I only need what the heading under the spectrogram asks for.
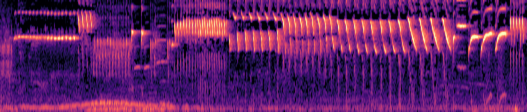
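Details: Canary song for stimulating a bird that sings poorly: a steady high whistle, short rolls, a dense bright trill, then a long series of quick repeated sweeping notes speeding up and ending in rising whistles.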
